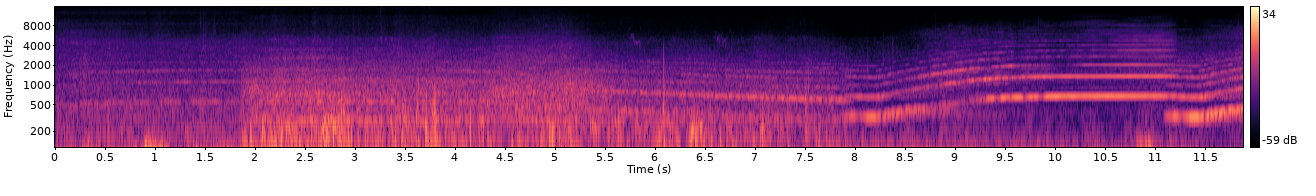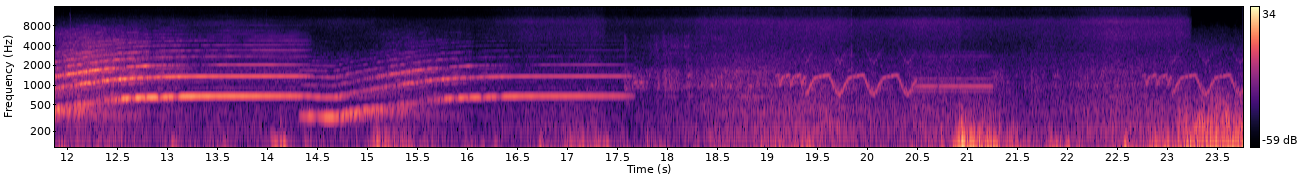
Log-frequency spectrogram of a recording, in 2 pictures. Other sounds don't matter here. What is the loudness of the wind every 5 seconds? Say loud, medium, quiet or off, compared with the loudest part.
loud, medium, quiet, quiet, medium.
